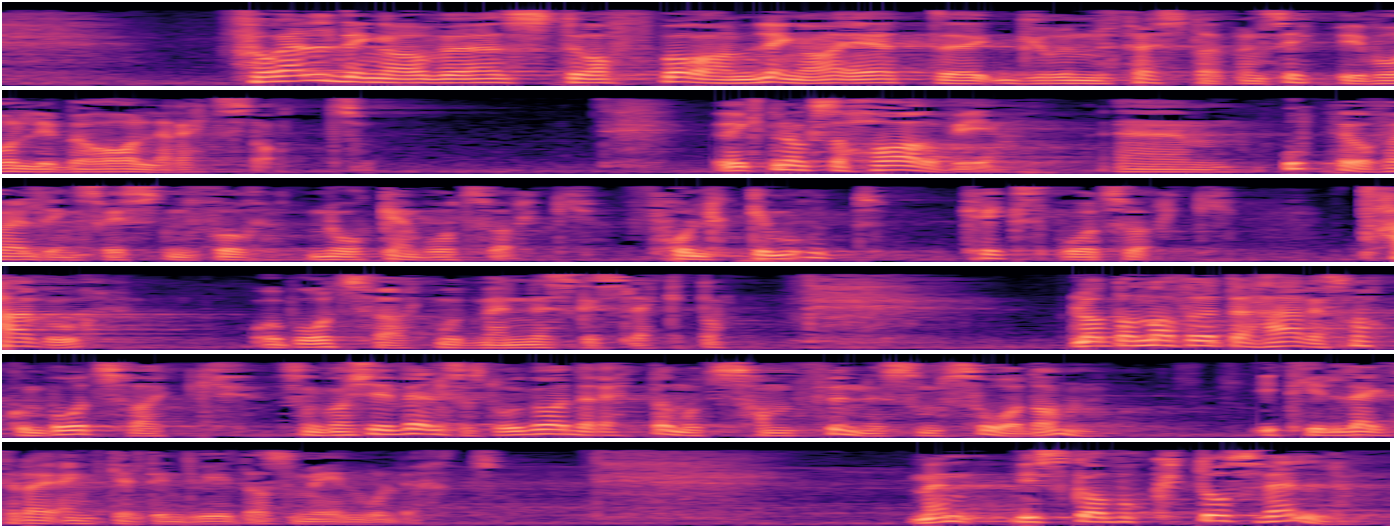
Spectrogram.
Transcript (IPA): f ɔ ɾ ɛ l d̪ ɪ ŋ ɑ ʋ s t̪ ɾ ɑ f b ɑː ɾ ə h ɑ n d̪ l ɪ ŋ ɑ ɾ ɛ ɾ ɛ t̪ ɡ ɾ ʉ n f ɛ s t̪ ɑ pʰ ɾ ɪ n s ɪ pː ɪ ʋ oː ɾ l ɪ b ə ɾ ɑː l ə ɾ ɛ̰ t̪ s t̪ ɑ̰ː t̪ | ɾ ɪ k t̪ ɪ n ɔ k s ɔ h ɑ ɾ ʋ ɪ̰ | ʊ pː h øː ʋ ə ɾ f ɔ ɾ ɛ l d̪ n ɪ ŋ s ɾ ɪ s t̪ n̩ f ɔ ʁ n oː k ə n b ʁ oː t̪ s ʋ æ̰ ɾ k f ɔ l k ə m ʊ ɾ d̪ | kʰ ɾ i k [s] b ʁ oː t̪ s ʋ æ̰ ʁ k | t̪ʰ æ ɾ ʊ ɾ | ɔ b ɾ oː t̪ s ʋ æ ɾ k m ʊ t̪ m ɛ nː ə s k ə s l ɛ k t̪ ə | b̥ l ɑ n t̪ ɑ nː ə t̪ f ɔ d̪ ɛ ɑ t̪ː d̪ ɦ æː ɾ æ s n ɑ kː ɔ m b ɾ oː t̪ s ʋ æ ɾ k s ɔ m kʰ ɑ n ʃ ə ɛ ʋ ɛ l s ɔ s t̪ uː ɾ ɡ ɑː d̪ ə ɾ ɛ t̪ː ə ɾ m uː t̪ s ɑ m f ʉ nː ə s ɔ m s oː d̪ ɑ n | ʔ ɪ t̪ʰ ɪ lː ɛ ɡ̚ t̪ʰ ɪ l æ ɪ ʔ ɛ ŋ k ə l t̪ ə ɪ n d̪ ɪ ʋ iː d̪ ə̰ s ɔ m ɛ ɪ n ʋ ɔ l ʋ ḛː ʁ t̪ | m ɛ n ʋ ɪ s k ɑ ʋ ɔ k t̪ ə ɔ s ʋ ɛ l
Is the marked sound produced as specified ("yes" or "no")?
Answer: yes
